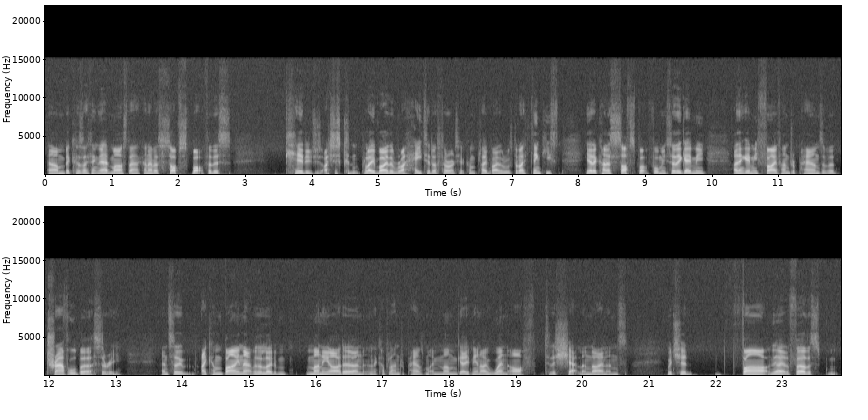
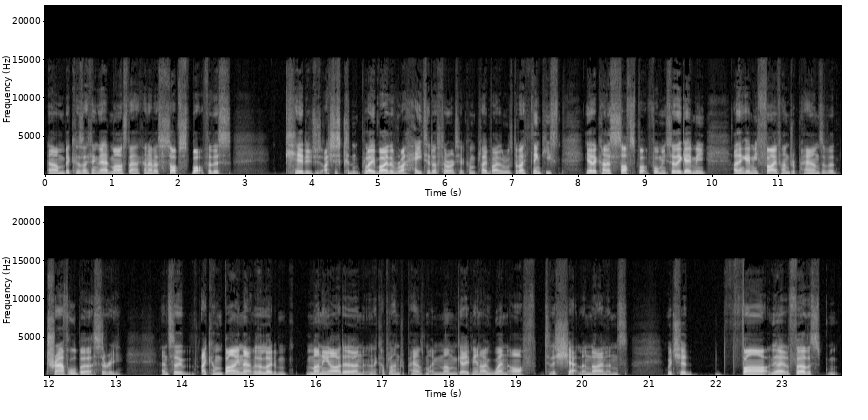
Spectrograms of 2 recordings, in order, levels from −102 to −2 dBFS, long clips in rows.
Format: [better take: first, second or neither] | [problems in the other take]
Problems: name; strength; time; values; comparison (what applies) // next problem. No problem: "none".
second | hiss; faint; throughout; 30 dB below the speech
